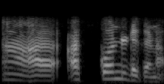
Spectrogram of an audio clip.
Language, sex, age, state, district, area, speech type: Malayalam, female, 45-60, Kerala, Kozhikode, urban, conversation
